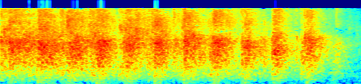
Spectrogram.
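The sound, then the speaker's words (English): A crowd applauds Prahlad steadily, dense overlapping claps forming a loud, sustained wash of sound that swells in gentle pulses and begins to thin out toward the end. “To give Prahlad a big round of applause.”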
